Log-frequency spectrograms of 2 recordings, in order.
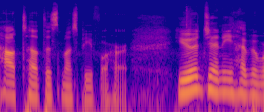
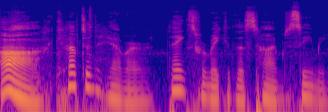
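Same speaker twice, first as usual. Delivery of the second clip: low voice with smarm laid on; 4 semitones lower than usual. The narrator voices Rexford greeting Captain Hammer, smarmy Rexford voice. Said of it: "He's so smarmy".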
